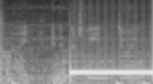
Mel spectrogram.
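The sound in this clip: A telephone dial tone: a steady, unbroken mid-pitched tone starts abruptly about a second in and holds unchanged to the end, after a short stretch of murmured talk.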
